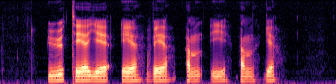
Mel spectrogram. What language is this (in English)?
Norwegian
